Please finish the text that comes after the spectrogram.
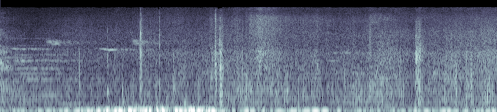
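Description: A horse named Sardou walking away with its rider, its hooves landing in a few soft, irregular clops over a low outdoor rumble, fairly quiet and moving off.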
